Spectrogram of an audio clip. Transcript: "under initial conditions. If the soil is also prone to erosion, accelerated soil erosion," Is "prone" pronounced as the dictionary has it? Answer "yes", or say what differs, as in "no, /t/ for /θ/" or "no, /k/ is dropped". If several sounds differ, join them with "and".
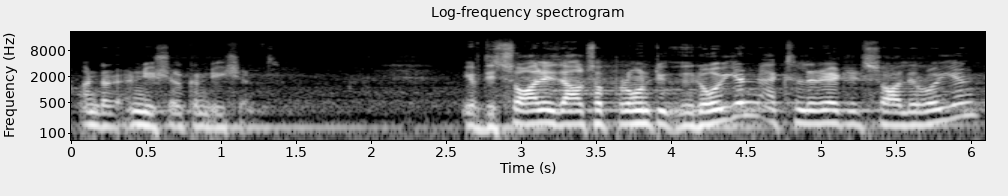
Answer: yes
